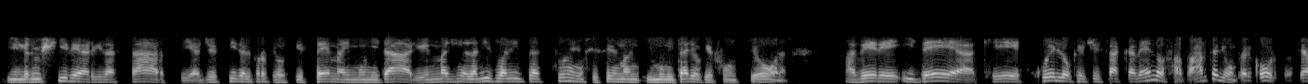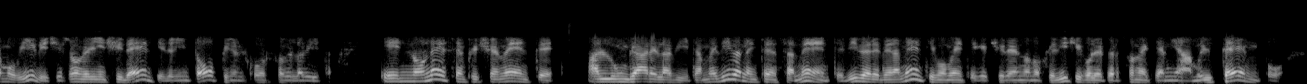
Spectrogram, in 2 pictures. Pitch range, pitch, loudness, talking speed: 110-140 Hz, 125 Hz, -26 LUFS, 160 wpm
